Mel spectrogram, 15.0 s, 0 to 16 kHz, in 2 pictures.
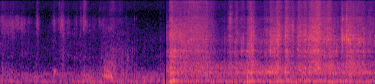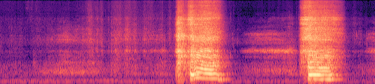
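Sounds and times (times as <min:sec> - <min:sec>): faint rustling and rubbing: 0:00.0 - 0:11.0.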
